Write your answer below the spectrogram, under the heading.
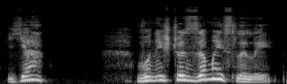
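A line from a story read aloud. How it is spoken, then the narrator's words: Tense exclamation. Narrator (Ukrainian): вигукнув Гаррі, мимоволі стискаючи кулаки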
